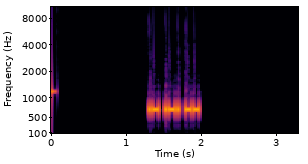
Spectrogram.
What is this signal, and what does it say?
Morse code, heard as a keyed tone, about 44 wpm, 700 Hz. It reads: ARM
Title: Three Letter Words - 45wpm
